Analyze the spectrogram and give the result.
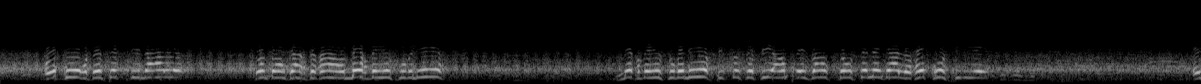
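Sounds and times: radio broadcast background noise: 0:00.0 - 0:12.0.

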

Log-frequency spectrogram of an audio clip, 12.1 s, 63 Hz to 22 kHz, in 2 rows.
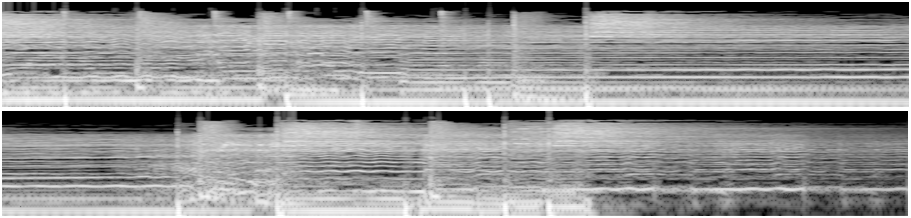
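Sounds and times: rock band instrumental: 0:00.0 - 0:12.0.

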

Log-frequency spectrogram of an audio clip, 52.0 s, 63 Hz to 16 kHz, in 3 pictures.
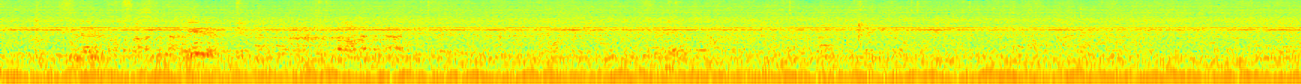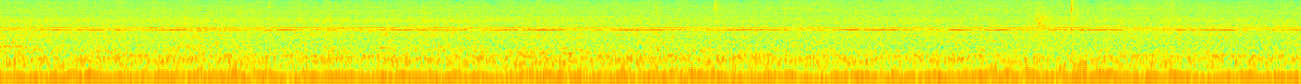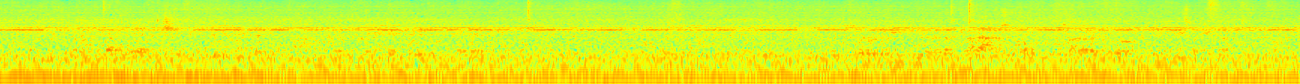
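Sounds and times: faint voices talking: 0:00.0 - 0:52.0
kitchen equipment humming: 0:00.0 - 0:52.0
thin high whine: 0:00.0 - 0:52.0.

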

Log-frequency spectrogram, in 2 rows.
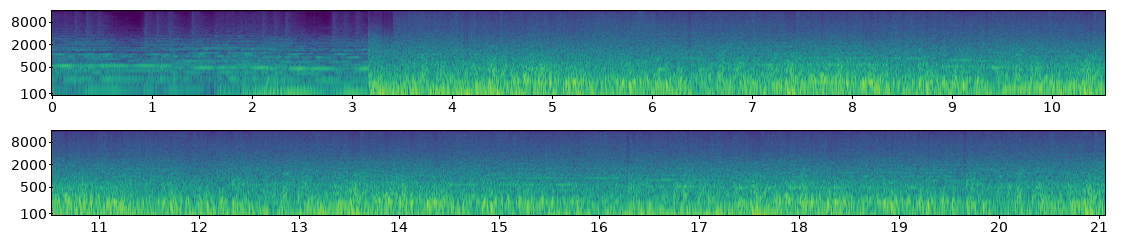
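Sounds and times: deep rumble with rough noise: 0:03.2 - 0:21.0.

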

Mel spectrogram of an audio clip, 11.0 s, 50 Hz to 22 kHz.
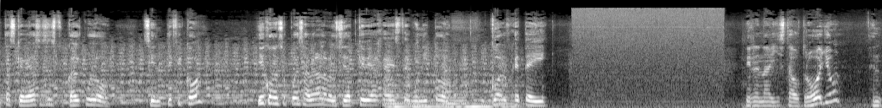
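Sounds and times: faint steady hum: 0:07.2 - 0:09.1
steady static hiss: 0:07.2 - 0:09.1.

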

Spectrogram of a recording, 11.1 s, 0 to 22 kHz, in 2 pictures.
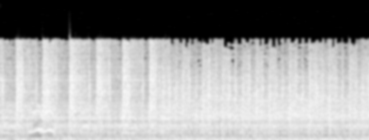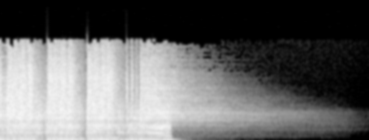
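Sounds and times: rock song with guitar and drums: 0:00.0 - 0:08.4
cymbal ringing: 0:02.3 - 0:06.4.

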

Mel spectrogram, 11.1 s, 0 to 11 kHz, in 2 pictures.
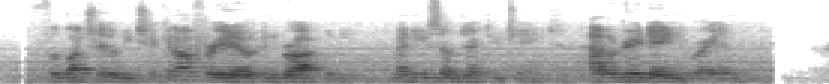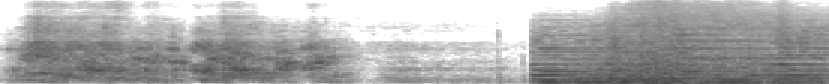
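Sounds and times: lion roaring: 0:05.4 - 0:09.1.

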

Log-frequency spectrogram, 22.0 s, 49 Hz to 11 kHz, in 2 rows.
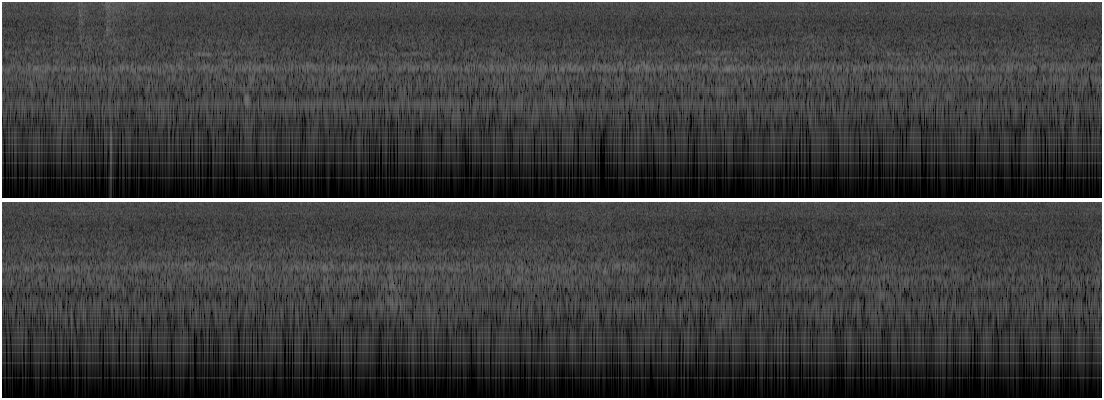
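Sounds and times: low hum and hiss: 0:00.0 - 0:22.0.

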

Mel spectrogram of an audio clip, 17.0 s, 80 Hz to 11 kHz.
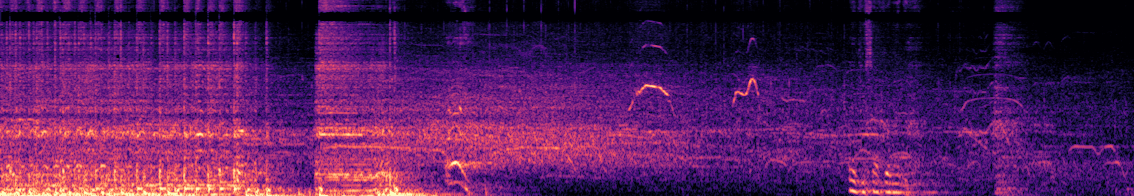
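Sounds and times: rock band playing live: 0:00.0 - 0:06.9
arena crowd cheering: 0:00.0 - 0:17.0
shrill whistle: 0:09.4 - 0:10.2, 0:11.0 - 0:11.7.

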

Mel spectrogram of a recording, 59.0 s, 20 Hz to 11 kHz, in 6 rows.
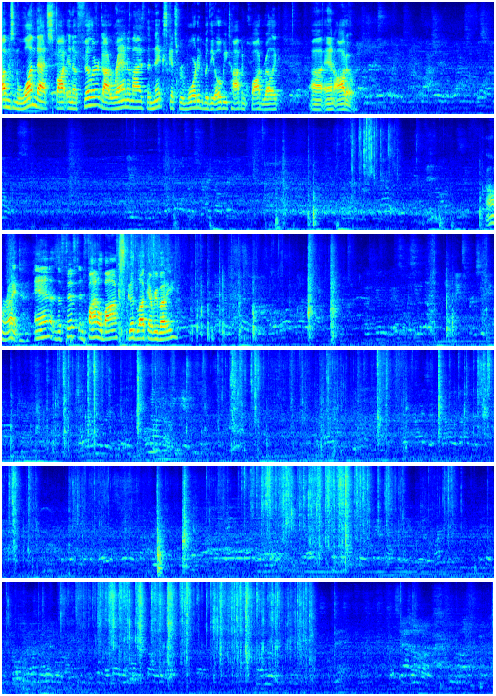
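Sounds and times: plastic wrapper crinkling and tearing: 0:16.7 - 0:17.8, 0:30.0 - 0:42.1, 0:43.4 - 0:55.5.

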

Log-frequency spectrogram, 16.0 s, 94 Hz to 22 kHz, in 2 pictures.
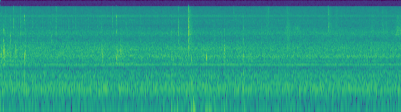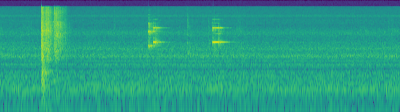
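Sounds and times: steady low hum: 0:00.0 - 0:16.0
short high-pitched beeps: 0:11.0 - 0:11.4, 0:12.3 - 0:12.7.

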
